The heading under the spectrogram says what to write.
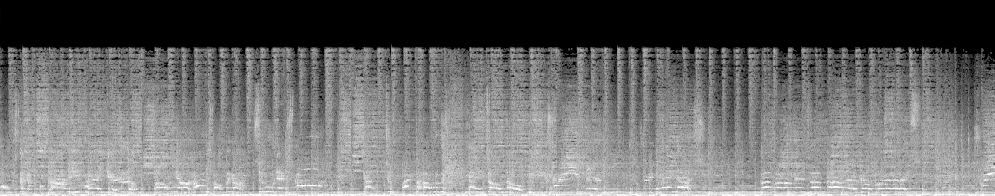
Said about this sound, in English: It should really be our, are you still screaming? Our Banshee Metal episode, you know? Yeah. Still screaming.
